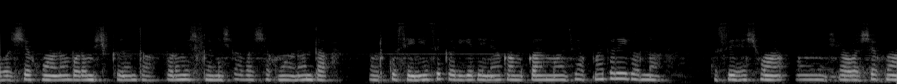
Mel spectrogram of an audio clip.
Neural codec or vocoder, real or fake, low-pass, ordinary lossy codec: none; real; 7.2 kHz; AAC, 32 kbps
